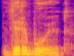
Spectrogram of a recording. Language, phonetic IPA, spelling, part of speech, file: Russian, [vʲɪrˈbujʊt], вербуют, verb, Ru-вербуют.ogg
- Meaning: third-person plural present indicative imperfective of вербова́ть (verbovátʹ)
